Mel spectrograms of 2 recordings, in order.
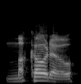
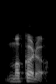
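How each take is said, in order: First: One syllable is stressed more than the others. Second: All syllables get the same amount of stress.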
